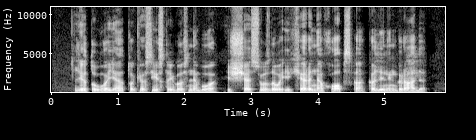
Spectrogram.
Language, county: Lithuanian, Vilnius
